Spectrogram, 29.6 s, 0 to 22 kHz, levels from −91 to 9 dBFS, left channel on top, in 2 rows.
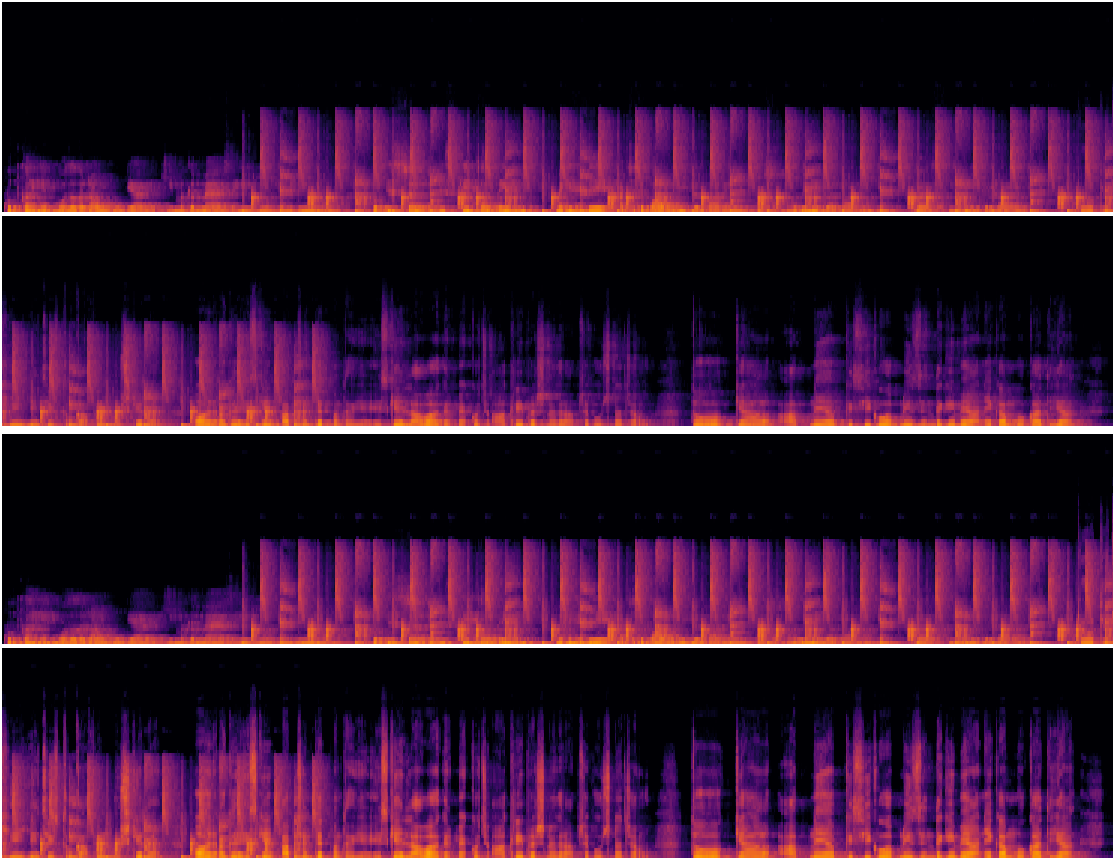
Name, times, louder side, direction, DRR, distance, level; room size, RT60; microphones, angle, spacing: voice 1, 0.0-4.4 4.9-7.0 7.4-11.6 12.1-13.6, left 1 dB, 50° left, 2 dB, 3.9 m, -25 dB
sound 1, 3.2-19.0, right 1 dB, 15° right, 1.8 m, -26 dB
voice 2, 14.3-16.9 17.4-23.4 23.6-29.1, right 3 dB, 75° right, 17 dB, 1.3 m, -23 dB
24.5 x 23.5 x 9.0 m, 0.68 s
head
